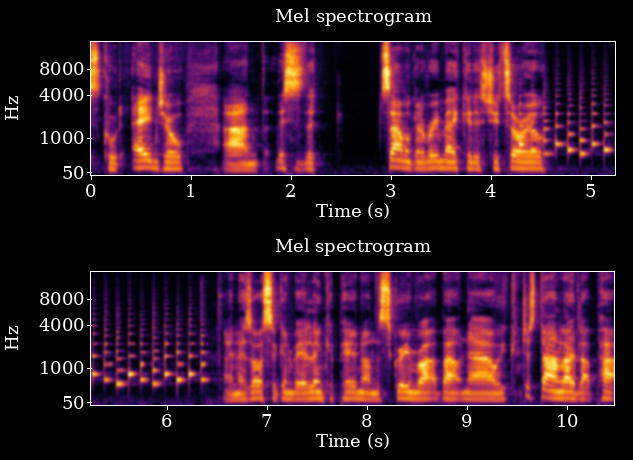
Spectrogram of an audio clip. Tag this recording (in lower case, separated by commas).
music, speech, synthesizer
